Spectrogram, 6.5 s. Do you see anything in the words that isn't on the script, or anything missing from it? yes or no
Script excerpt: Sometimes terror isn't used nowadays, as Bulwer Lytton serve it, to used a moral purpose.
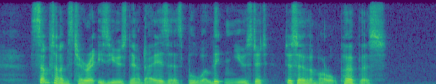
yes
